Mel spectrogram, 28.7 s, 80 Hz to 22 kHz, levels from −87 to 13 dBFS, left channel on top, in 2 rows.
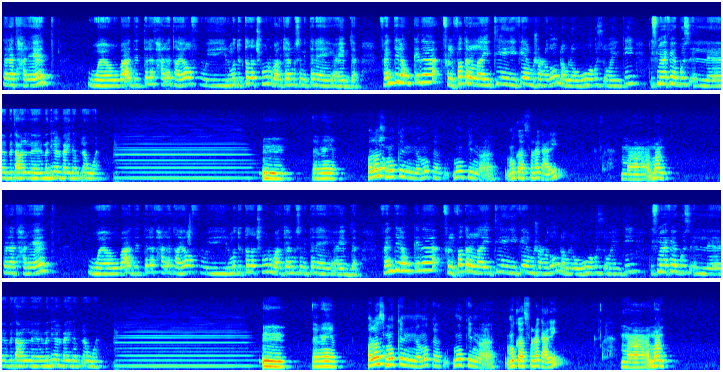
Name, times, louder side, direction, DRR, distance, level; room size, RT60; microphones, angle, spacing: voice 1, 0.0-0.9 1.7-7.1 7.6-16.3 21.9-22.0, left 3 dB, 55° left, 0.7 m, -27 dB
Bowed string instrument, 16.6-19.8, equal, 5° left, 0.4 m, -40 dB
voice 2, 19.6-20.0 20.6-21.1 21.7-24.2 24.5-25.5 26.7-27.6, right 4 dB, 55° right, 0.4 m, -21 dB
5.2 x 2.6 x 2.6 m
head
